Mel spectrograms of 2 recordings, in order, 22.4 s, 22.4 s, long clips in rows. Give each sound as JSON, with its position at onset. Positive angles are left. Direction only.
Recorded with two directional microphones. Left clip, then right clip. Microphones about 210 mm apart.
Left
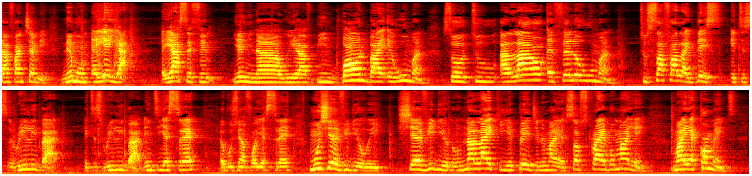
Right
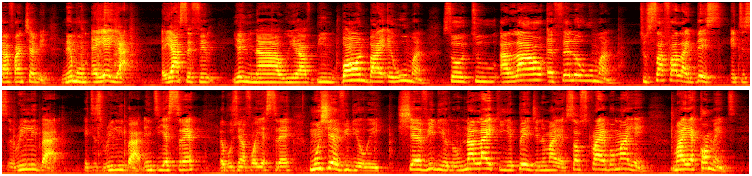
{"t": 0.0, "sound": "speech", "side_deg": 0}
